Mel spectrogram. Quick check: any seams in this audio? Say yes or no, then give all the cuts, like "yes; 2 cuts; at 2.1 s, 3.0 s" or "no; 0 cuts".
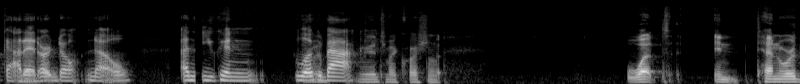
yes; 3 cuts; at 1.9 s, 3.9 s, 4.4 s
